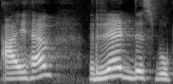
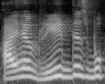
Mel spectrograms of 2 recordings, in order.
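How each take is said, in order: First: 'Read' has a short 'e' vowel. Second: 'Read' has a long 'ee' vowel. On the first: The speaker calls it right. "इसको हम रेड पढ़ेंगे" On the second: The speaker calls it wrong. "नहीं बोलेंगे"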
